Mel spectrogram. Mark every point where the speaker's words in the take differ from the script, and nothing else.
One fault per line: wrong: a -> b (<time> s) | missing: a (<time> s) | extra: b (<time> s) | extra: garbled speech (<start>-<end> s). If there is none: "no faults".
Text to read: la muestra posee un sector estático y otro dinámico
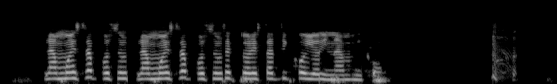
extra: la muestra posee (1.3 s)
missing: otro (3.2 s)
